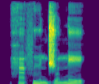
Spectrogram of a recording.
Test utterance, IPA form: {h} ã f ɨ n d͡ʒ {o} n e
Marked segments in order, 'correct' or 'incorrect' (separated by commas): correct, correct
